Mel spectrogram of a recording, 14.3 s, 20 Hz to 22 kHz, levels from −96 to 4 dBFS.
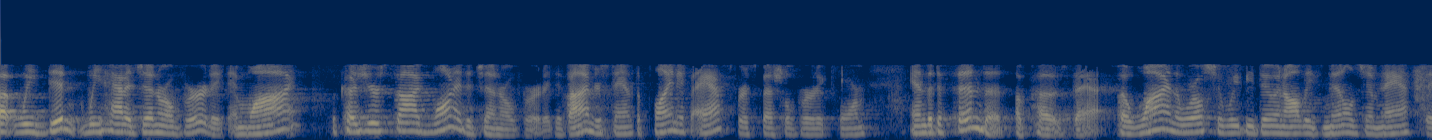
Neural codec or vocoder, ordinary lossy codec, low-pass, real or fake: vocoder, 44.1 kHz, 128 mel bands every 256 samples, BigVGAN v2; AAC, 16 kbps; 7.2 kHz; fake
